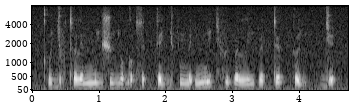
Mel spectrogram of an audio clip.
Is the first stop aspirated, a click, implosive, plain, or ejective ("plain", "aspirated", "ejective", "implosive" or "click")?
aspirated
